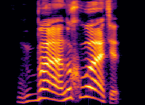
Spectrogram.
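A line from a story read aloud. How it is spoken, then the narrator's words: Grumble. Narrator (Russian): пробурчал Матвей, он же Мак Эдуард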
